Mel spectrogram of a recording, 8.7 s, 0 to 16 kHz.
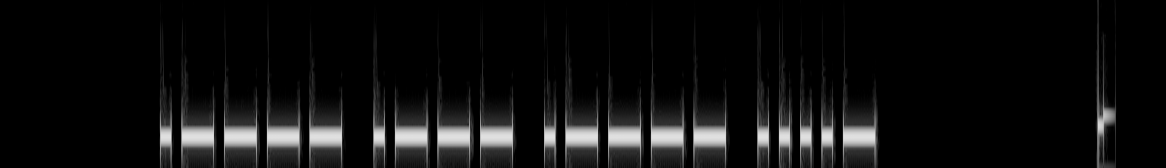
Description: Morse code, heard as a keyed tone, about 15 wpm, 700 Hz. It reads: 1J14
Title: Four Challenging Letter-Number Combinations 15wpm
